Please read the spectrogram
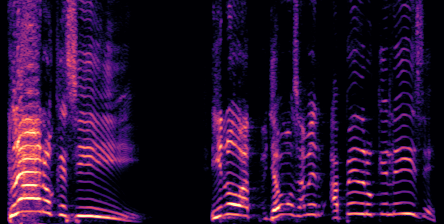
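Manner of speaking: full-voiced high preaching shout; emphatic shout. Real, not acted. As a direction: shout the answer out to the whole church. Preacher answers own question emphatically.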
